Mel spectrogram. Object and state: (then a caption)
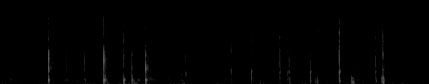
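Metal aerosol shaving cream can. A tall, hollow, pressurized metal aerosol can of shaving foam is held close to the microphone and tapped with gloved fingertips. The result is a quiet series of short, dull taps with a brief hollow ring, mixed with soft crinkling glove rustle.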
